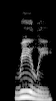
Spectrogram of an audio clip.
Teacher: with a falling tone to show you don't believe someone. Do you feel how the meaning changes just with the sound of your voice?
